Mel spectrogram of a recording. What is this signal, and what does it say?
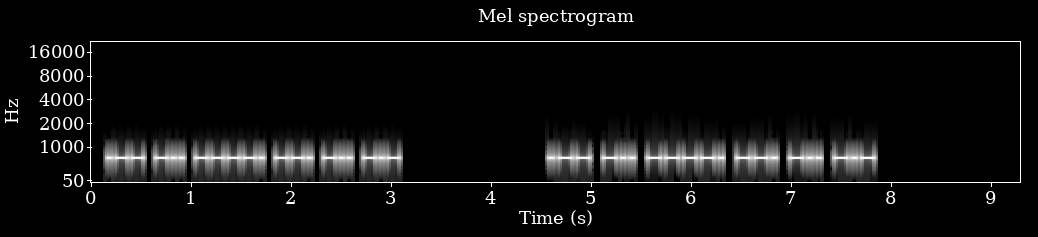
Morse code, heard as a keyed tone, about 29 wpm, 700 Hz. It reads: WD9GDK WD9GDK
